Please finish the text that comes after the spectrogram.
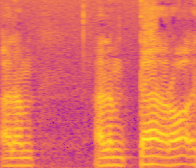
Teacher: You have to recite the Ra heavy. So in order to recite the Ra heavy, you recite the Ta heavy, which becomes Ta.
